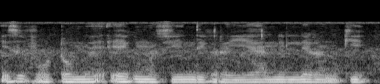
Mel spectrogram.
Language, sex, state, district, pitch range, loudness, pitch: Hindi, male, Uttar Pradesh, Shamli, 110-120 Hz, -15 LUFS, 115 Hz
